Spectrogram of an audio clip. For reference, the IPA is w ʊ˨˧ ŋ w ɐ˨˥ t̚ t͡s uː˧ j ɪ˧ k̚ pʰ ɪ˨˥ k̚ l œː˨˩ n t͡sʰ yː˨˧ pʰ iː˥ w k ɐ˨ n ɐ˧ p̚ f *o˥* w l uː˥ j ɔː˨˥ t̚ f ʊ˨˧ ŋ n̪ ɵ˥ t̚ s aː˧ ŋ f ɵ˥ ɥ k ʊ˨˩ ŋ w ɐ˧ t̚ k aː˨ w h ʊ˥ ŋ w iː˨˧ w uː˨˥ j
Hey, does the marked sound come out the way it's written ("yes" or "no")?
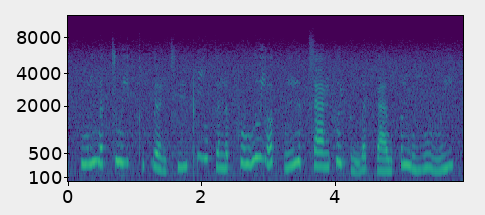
yes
